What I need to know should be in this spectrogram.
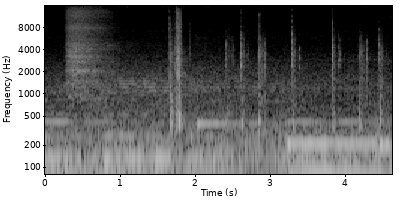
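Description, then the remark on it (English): A phone number being dialed: a brief rustle, then a quick, uneven series of sharp button clicks over a low steady hum with no talking. “I picked up the bit of paper Mikhail had so reluctantly given me, sighed, then dialed”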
